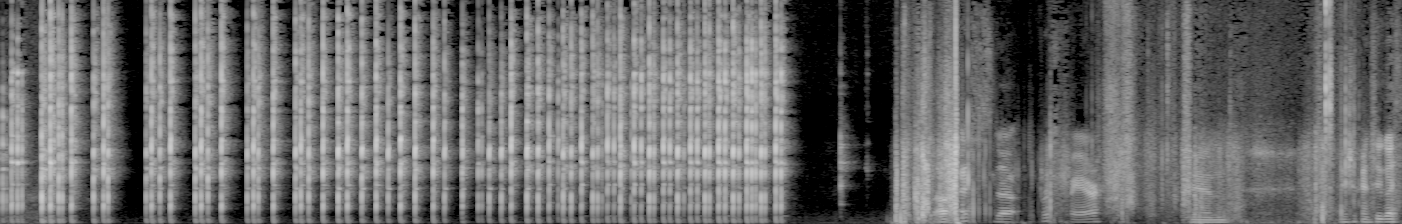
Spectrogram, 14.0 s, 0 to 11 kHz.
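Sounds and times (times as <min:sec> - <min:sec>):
drumsticks tapping: 0:00.0 - 0:08.7.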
